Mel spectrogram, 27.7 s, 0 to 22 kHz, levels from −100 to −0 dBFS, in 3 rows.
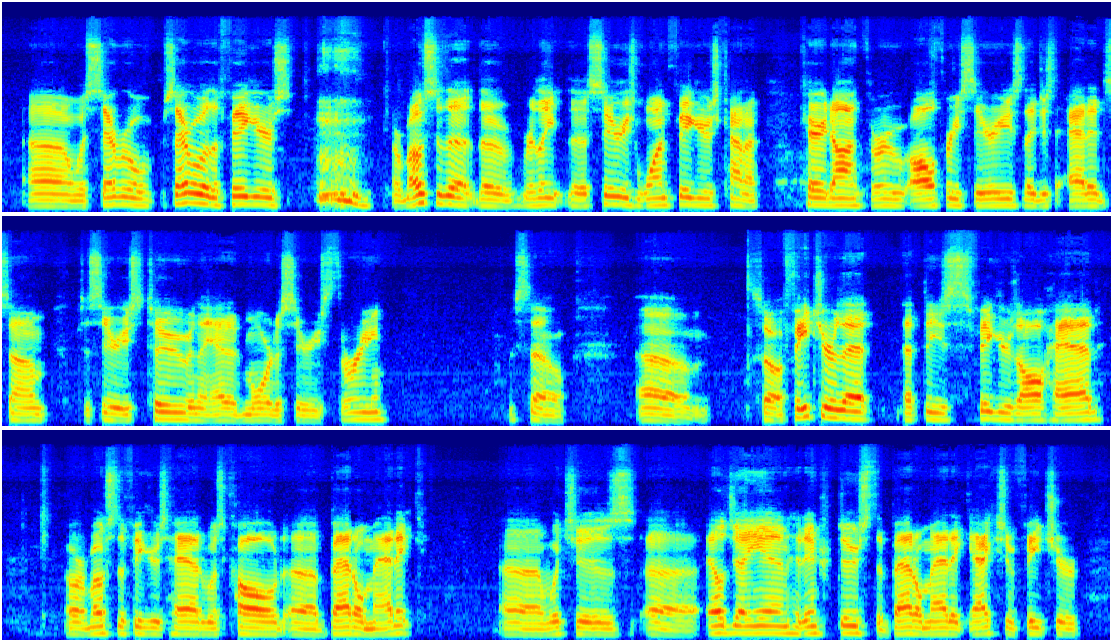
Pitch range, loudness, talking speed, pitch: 115-135 Hz, -22 LUFS, 150 wpm, 125 Hz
